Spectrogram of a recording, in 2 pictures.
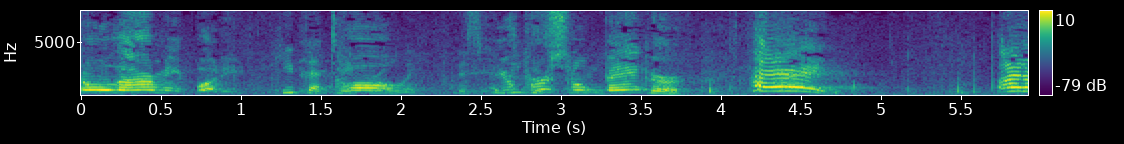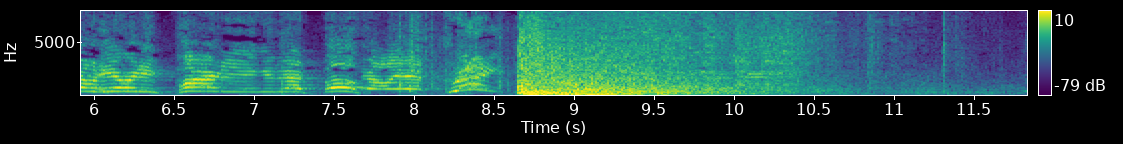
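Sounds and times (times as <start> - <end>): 
speech: 0.2 - 4.8, 5.7 - 8.9
window glass smashing: 8.6 - 11.2.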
